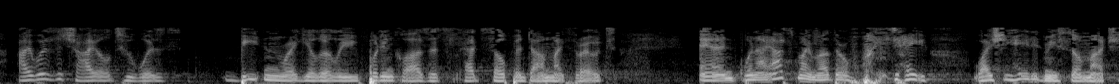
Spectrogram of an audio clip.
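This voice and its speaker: Noticeable background noise sits under this recording. A woman talks at a moderate pace. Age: 60s. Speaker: congregation member sharing testimony. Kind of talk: testimony. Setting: church.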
